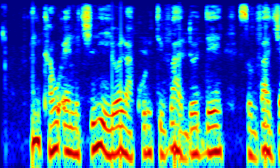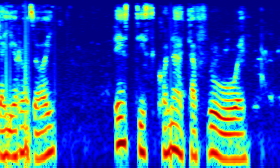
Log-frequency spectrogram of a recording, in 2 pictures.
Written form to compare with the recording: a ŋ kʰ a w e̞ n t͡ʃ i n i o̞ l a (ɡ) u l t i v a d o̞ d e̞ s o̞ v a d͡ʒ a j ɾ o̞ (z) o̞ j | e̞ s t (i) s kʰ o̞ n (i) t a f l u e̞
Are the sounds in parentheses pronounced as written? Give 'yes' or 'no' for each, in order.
no, yes, yes, no

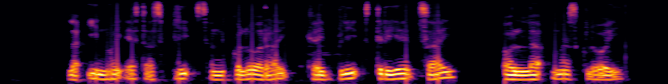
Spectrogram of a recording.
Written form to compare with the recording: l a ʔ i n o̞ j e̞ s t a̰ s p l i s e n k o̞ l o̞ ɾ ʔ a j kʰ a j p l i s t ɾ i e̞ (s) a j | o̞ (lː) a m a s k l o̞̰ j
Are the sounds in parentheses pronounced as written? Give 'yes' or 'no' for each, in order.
no, yes

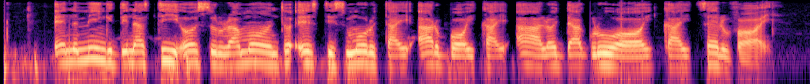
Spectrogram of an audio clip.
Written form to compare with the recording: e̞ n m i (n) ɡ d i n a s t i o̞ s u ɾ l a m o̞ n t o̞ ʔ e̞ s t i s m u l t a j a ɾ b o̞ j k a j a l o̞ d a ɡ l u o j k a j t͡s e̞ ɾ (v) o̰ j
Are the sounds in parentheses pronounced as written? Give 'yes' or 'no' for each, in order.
no, yes

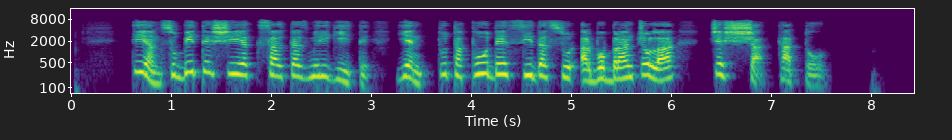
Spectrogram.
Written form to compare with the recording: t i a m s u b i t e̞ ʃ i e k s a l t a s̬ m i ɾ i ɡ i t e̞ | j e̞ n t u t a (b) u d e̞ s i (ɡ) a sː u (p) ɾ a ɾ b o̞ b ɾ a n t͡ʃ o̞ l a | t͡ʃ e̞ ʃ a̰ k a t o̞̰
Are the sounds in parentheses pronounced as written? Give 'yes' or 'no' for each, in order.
no, no, no

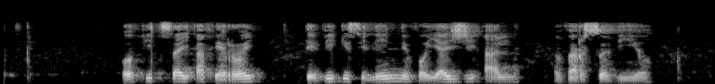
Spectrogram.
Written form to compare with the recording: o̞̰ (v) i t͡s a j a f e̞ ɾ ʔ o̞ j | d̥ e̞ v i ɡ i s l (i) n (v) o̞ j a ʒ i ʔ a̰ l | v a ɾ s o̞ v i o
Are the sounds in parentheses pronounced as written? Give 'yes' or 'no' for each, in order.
no, yes, yes

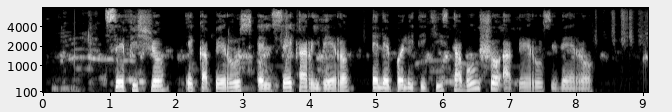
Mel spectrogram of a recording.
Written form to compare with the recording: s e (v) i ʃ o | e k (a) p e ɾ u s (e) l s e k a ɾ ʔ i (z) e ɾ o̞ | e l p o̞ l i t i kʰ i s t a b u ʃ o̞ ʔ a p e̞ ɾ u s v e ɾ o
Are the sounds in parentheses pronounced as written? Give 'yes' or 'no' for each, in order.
no, yes, yes, no

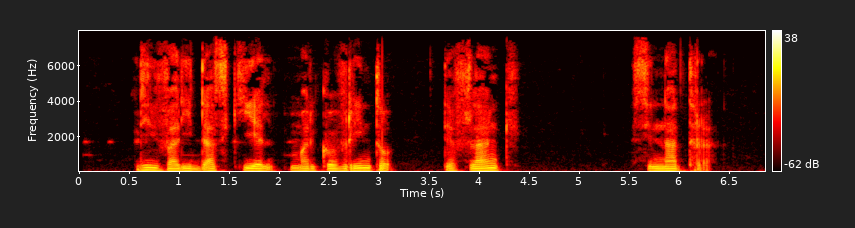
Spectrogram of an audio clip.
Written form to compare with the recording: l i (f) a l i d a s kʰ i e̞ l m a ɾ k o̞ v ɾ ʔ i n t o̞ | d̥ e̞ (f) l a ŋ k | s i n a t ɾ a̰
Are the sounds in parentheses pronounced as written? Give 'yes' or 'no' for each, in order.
no, yes

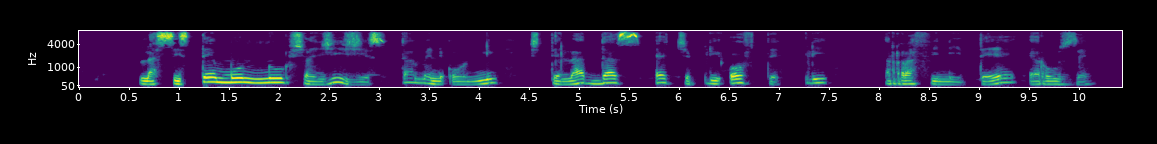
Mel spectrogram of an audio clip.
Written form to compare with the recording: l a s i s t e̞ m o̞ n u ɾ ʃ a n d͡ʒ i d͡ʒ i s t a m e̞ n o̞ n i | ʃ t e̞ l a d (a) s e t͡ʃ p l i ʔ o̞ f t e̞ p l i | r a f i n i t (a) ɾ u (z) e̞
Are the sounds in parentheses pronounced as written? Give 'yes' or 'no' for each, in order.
yes, no, yes

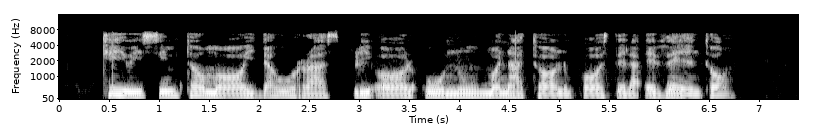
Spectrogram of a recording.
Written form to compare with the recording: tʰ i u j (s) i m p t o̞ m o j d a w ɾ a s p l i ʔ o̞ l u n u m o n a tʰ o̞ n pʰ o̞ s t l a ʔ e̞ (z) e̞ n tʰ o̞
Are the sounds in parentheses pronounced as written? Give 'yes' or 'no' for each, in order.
yes, no

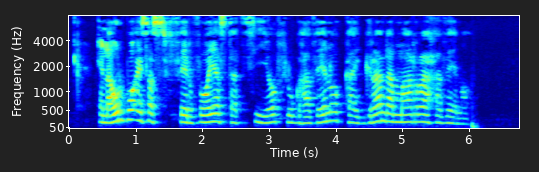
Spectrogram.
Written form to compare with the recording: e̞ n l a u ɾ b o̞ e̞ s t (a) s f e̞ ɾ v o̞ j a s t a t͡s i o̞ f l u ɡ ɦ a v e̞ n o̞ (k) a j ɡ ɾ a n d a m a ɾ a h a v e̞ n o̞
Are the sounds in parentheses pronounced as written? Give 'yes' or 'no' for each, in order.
yes, yes

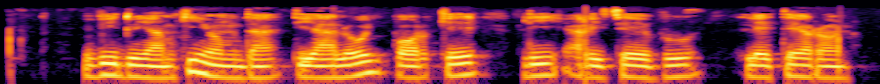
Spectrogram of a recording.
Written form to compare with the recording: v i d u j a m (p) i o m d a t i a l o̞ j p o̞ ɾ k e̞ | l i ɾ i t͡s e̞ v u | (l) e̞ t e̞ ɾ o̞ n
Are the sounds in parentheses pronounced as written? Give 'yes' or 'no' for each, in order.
no, yes

